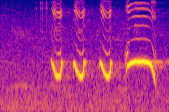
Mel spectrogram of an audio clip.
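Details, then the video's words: White-cheeked laughingthrush from Vietnam's Central Highlands singing its wild-style song, played for training captive birds: three quick, clear whistled notes, each dipping and rising, followed by a longer sustained whistle, loud against a quiet background. "Luyện khướu bạc má Hót Giọng Rừng kích khướu hót cực sung/khướu Tây Nguyên hót giọng rừng âm dài rõ"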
